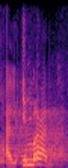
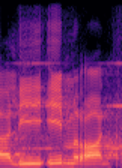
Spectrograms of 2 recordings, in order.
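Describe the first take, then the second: First: The first part is said as short 'Al'. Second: The first part is said as full 'Ali'. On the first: The speaker calls it wrong. "Kalau Al-Imran salah" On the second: The speaker calls it right. "Ali, bukan Al"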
